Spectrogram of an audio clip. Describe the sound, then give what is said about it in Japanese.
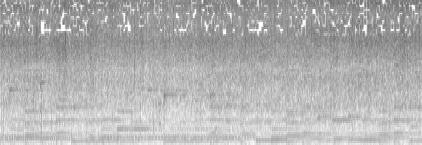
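Steady sizzling of potatoes, green peppers and red bell pepper being stir-fried in a pan over medium heat, a continuous hiss with no pauses. “じゃがいもが透き通ってきましたら、ここにピーマンと赤パプリカを入れてさらに炒めます。”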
